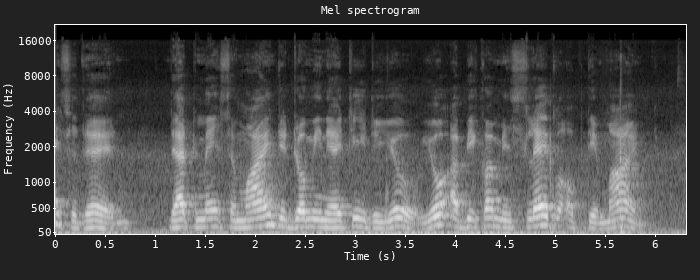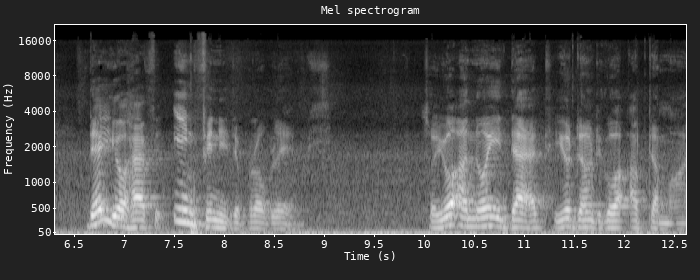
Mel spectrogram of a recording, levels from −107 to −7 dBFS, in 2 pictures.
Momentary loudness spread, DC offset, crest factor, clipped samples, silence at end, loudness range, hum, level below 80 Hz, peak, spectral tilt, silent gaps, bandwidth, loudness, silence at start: 12 LU; under 0.1%; 20 dB; under 0.1%; 0 s; 2 LU; none; -42 dBFS; -6 dBFS; -7.5 dB/octave; none; 16.5 kHz; -27 LUFS; 0 s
